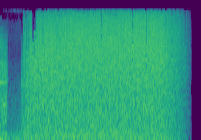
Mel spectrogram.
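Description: Steady rushing-noise sound effect that fades out near the end.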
